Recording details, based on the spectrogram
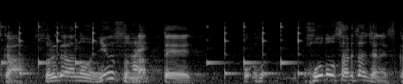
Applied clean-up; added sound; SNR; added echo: none; Marimba, xylophone; 9 dB; reverberation time 1.1 s.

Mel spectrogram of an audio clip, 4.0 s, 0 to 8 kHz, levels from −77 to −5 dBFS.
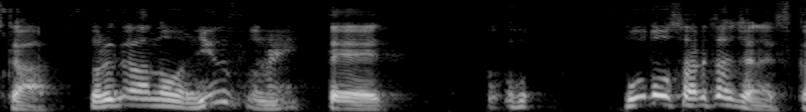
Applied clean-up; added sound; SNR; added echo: neural mask model DeepFilterNet 3.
